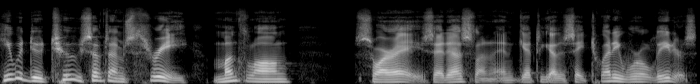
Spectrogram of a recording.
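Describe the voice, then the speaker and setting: Here a man at medium pitch speaks with very wide pitch swings. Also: moderate pace, very clean recording, silent background. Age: 80s+. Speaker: retreat center co-founder. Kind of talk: interview conversation.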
